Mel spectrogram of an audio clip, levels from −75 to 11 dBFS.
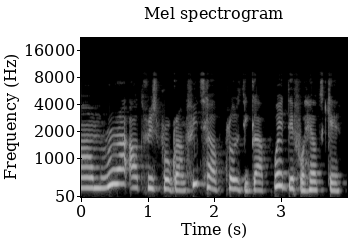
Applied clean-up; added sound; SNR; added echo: none; none; none; none.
